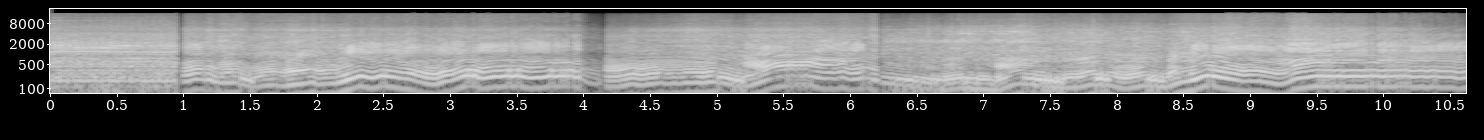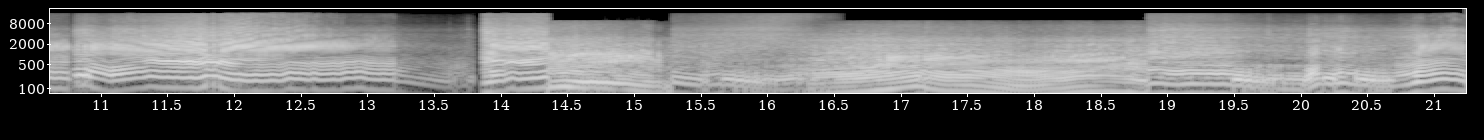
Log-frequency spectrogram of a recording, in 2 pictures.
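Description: A small dirt bike engine revs up and down.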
